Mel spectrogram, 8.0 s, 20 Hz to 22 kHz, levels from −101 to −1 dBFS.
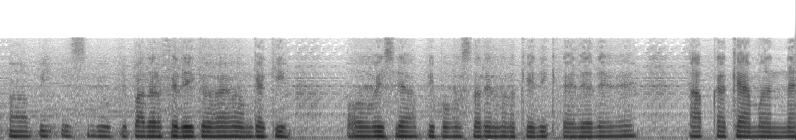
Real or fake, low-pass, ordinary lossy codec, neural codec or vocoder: fake; 7.2 kHz; none; codec, 16 kHz, 0.4 kbps, LongCat-Audio-Codec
